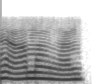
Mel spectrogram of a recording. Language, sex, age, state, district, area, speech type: Tamil, female, 18-30, Tamil Nadu, Madurai, urban, conversation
